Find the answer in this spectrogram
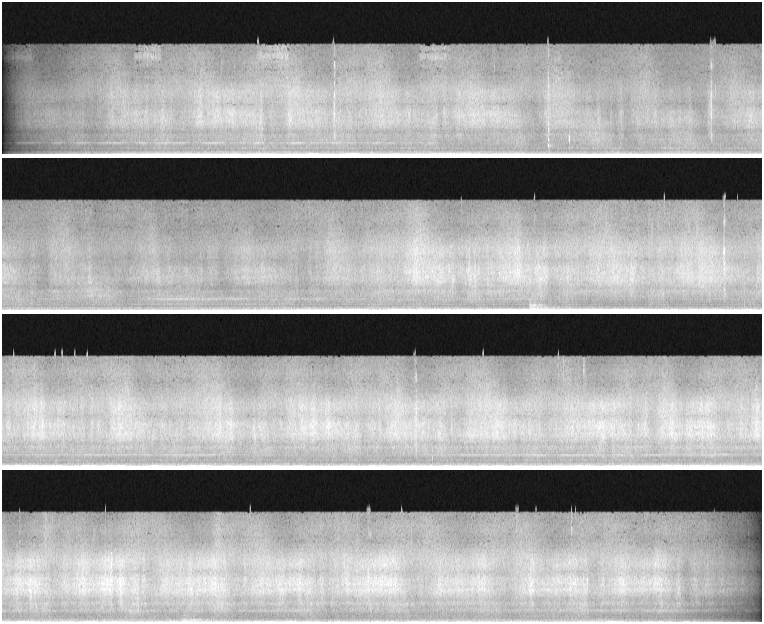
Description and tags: Binaural field-recording of the noise generated by a wind turbine. Beyond the aerodynamic noise, some other metallic noises can be heard.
